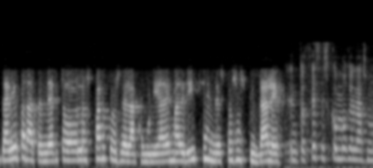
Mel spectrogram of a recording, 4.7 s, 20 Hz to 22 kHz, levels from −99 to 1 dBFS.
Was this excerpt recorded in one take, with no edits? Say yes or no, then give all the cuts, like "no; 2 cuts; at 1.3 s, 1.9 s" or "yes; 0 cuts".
no; 1 cut; at 3.5 s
